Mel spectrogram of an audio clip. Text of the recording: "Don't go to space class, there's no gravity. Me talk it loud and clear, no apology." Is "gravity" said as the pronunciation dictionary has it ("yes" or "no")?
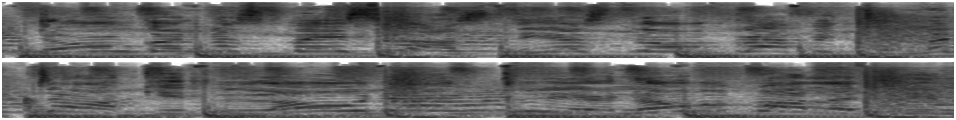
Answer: no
